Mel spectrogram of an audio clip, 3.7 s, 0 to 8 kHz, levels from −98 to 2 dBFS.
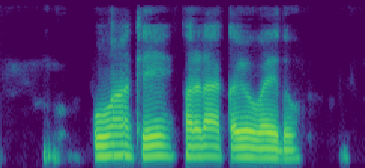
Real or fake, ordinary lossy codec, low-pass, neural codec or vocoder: fake; MP3, 64 kbps; 7.2 kHz; autoencoder, 48 kHz, 32 numbers a frame, DAC-VAE, trained on Japanese speech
